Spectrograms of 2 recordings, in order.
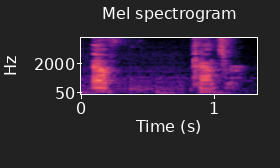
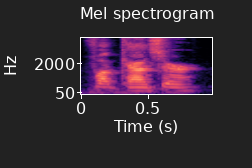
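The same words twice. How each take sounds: First: Censored F, softer. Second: Said in the usual way. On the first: Shown as a demonstration. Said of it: "yeah, definitely". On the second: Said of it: "So I wanted to say that".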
